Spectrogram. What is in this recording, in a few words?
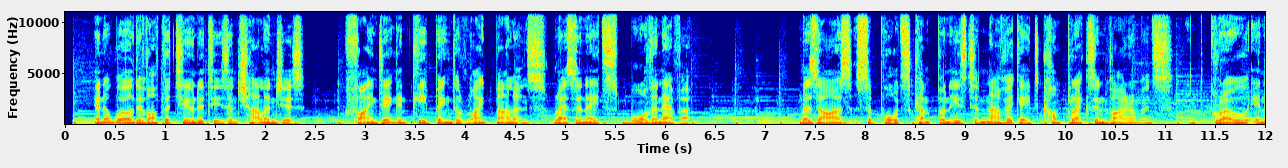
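Welsh English, male, accent of wales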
